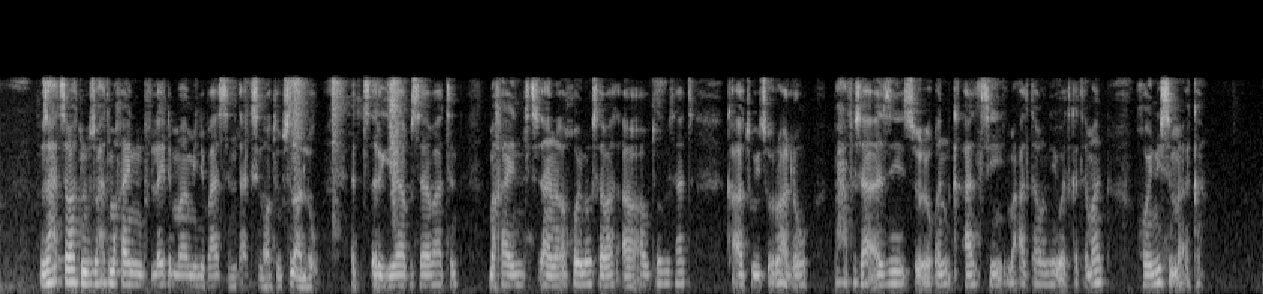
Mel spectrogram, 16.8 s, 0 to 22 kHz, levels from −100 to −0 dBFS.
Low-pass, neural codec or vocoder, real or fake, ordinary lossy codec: 7.2 kHz; none; real; MP3, 96 kbps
